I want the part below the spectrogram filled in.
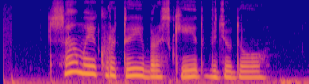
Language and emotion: Russian, sad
